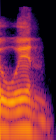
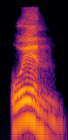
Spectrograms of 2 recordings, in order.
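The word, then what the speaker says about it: when: হুম, আমরা হোয়েন বলি, আসলে এটা হোয়েন না, এটা উচ্চারণ হবে ওয়েন। ওয়েন, নট হোয়েন।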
